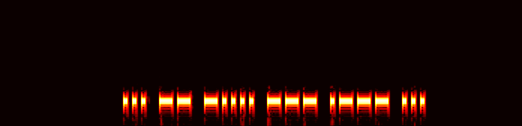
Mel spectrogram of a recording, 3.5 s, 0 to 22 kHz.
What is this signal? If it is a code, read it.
Morse code, heard as a keyed tone, about 40 wpm, 700 Hz. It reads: SM6OJS
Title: DXCC-100 Call Signs - 6 Characters - 40wpm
